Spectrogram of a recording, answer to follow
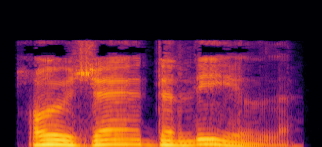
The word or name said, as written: rouget de lisle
